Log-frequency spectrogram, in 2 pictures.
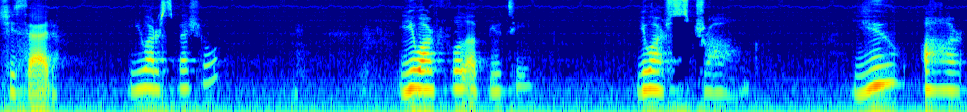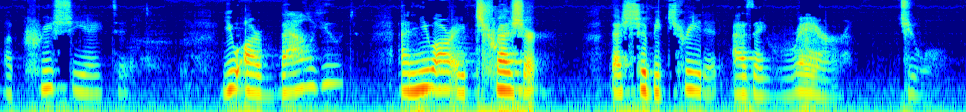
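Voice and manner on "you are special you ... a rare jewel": mock whisper, quieter. Retelling what a masseuse said in her ear: imitating a whisper. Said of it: "she whispered these words in my ears".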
